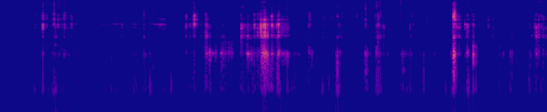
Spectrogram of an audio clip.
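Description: Wet licking sounds on an ear: many soft, irregular smacks, clicks and slurps in uneven bursts, quiet and close, with no talking.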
